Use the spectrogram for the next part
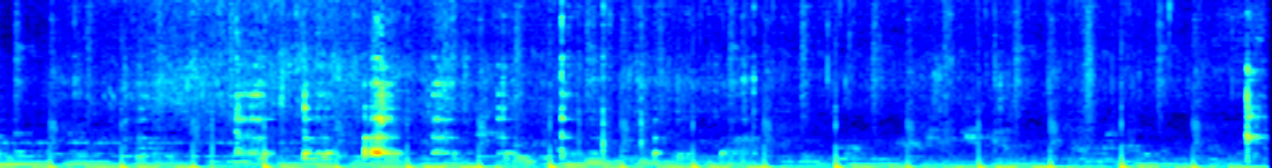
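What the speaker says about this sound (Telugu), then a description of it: "ఇప్పుడు ఈ పచ్చడిలో పోపును కూడా యాడ్ చేసుకుందామండి." Hot tempering added to a ground okra chutney, then stirred: steady loud sizzling with rhythmic spoon scrapes and taps against the bowl throughout.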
